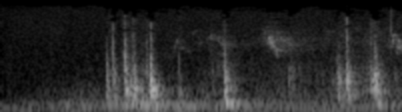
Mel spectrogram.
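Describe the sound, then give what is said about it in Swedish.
A door creaks open as people head back outside after a thunderstorm and rain, giving a few squeaky, tonal hinge creaks spread over two seconds at moderate loudness, with no talk. “Öppna dörren”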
